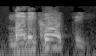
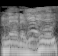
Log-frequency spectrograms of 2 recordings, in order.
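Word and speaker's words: manicotti: How do you pronounce m a n i c o t i? Manotei. Manotei. Not manag. C is not a g.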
